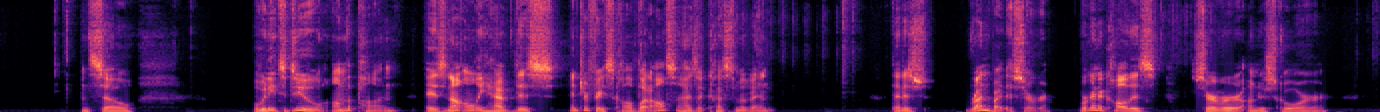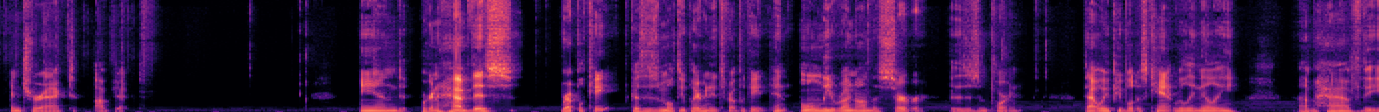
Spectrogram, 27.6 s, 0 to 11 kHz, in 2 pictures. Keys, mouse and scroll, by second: 0.3 click, 1.5 click, 2.5 right click, 4.3-5.7 drag, 6.1 right click, 6.7-8.5 typing, 10.9-12.0 typing, 13.3-15.2 typing, 16.0 click, 17.3 click, 18.9 click, 22.2 click, 23.5 click, 23.9 click.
